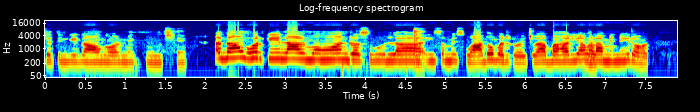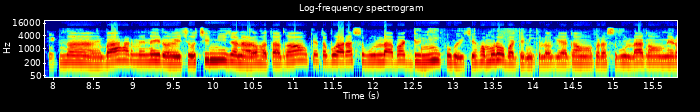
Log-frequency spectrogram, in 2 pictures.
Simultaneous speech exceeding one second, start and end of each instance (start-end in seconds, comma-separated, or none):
none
